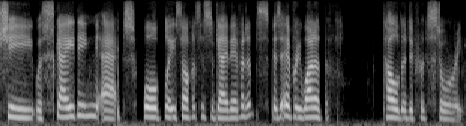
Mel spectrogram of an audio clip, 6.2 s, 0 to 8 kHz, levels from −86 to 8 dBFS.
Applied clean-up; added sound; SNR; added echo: neural diffusion model UNIVERSE++.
